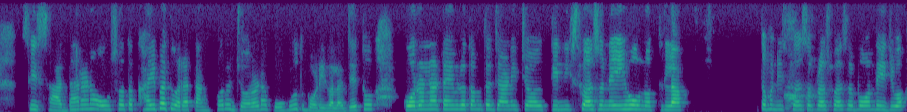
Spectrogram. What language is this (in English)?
Odia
